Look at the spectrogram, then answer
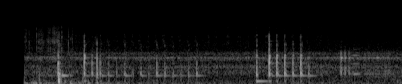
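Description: A common frog gives soft, rapid trains of low grunting clicks, like a quiet purring croak.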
